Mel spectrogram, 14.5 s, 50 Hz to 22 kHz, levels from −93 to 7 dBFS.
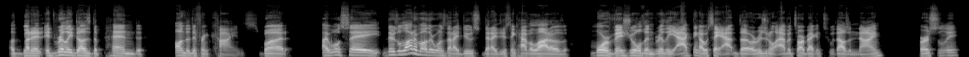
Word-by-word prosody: um, 120 -1 -7
but 135 0 +4
it 135 -1 +4
it 135 -1 -1
really 170 -2 +5
does 140 -2 +4
depend 125 -3 -2 0.5
on 145 -2 +2
the 130 - -4
different 120 -5 -7
kinds, - - -7
but 120 -3 +2 0.5
I 150 +1 0
will 175 +2 -4
say 155 -6 +2
there's 185 +1 -3
a 195 - -2
lot 230 +5 +4
of 235 - -1
other 170 -3 +1
ones 140 -2 -5
that 125 - -2
I 115 - 0
do 125 +3 -6
s 125 +1 -11
that 120 - -3
I 110 - +1
do 120 +2 -8
think 120 0 -7
have 120 -1 +1
a - - -3
lot 115 0 +5
of 105 -2 -2 0.4
more 150 +2 +4
visual 140 +2 +2
than 120 -3 -2
really 120 -2 -1
acting, 135 +1 +3
I 120 - +3
would 120 +1 -4
say - - +4
at 120 0 +1
the 120 -1 +1
original 120 +1 -3
Avatar 125 +2 +1
back 115 -1 -1
in 110 - -14
2009, 115 +2 -1 0.5
personally, 145 +5 -5
125 Hz, 200 wpm, -24 LUFS, 120-145 Hz, 0.5 s, really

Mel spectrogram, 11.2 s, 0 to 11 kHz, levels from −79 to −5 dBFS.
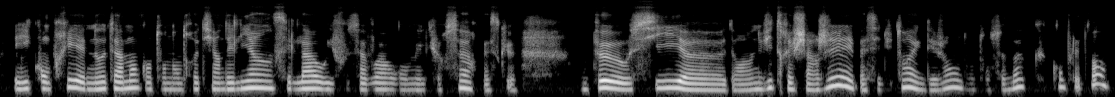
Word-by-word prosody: et - - 0
y 195 +1 0
compris 200 +4 0
et 200 - +4
notamment, 190 +3 +2
quand 185 -2 -6
on 180 0 -7
entretient 180 +1 -3
des 180 0 0
liens, 210 +2 +3
c'est 190 -1 -3
là 195 +1 +4
où 185 - -1
il 180 - -4
faut - - -9
savoir 175 0 -3
où - - -12
on - - -11
met 165 0 -9
le 160 - -13
curseur 190 +5 -2
parce 155 0 -6
qu'on 155 - -8 0.6
peut 215 -3 +7
aussi, 210 +4 +3
heu, 165 -2 +2
dans 155 +1 -5
une 175 +2 -4
vie 210 +5 -1
très 190 - -1
chargée, 220 +10 +4
passer 165 -2 -8
du - - -14
temps 230 - -1
avec 205 -7 +1
des 160 -1 -8
gens 215 +7 -3
dont 165 -5 -22
on - - -23
se 160 - -9
moque 220 +6 -3 0.2
complètement. 285 +5 -4
185 Hz, 225 wpm, -24 LUFS, 170-210 Hz, 0.6 s, peut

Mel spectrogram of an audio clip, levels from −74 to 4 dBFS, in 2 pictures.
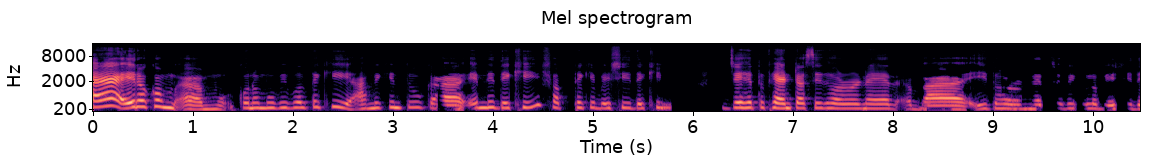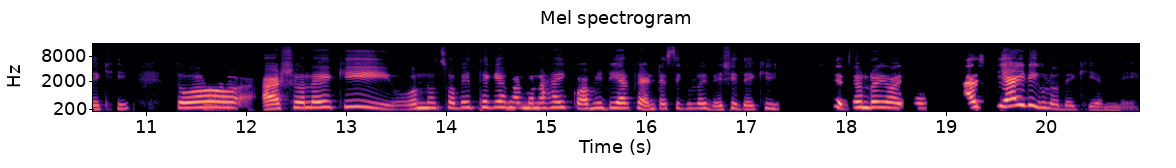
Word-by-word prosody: হ্যাঁ, 355 +4 +10
এরকম 330 +1 +3 0.2
আ 215 - 0 0.3
মো 200 - -8 0.2
কোনো 265 0 -1
movie 275 +1 -3
বলতে 285 +2 -4
কি 340 - -5 0.3
আমি 245 +3 -3
কিন্তু 285 0 -2 0.2
আ 220 -3 -3 0.3
এমনি 280 +3 +1
দেখি। 270 +3 -4 0.2
সবথেকে 280 0 -7
বেশি 255 +3 -8
দেখি, 245 +4 -6 0.7
যেহেতু 280 0 +1
fantasy 255 0 +3
ধরনের 240 -1 -3 0.3
বা 195 - -1 0.5
এই 220 - -6
ধরনের 220 -2 -5
ছবিগুলো 240 0 -11
বেশি 205 +2 -7
দেখি। 210 +2 -8 0.5
তো 280 - +1 0.9
আসলে 280 +4 +2 0.2
কি 325 - -4 0.6
অন্য 265 +3 +2 0.2
ছবির 285 +1 -2
থেকে 305 -1 -1
আমার 280 -1 -2
মনে 265 +1 -1
হয় 290 0 0
comedy 250 +2 -1
আর 265 - +1
fantasy 235 +4 -3
গুলোই 250 +1 -4
বেশি 195 +7 -6
দেখি। 200 +5 -9 0.6
সেজন্যই 300 -9 +3
হয়তো। 260 -1 -3 0.5
আর - - +10 0.2
CID 385 +3 +7
গুলো 265 -3 -4
দেখি 185 0 -15
এমনি। 165 - -18
265 Hz, 135 wpm, -18 LUFS, 235-290 Hz, 0.9 s, হ্যাঁ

